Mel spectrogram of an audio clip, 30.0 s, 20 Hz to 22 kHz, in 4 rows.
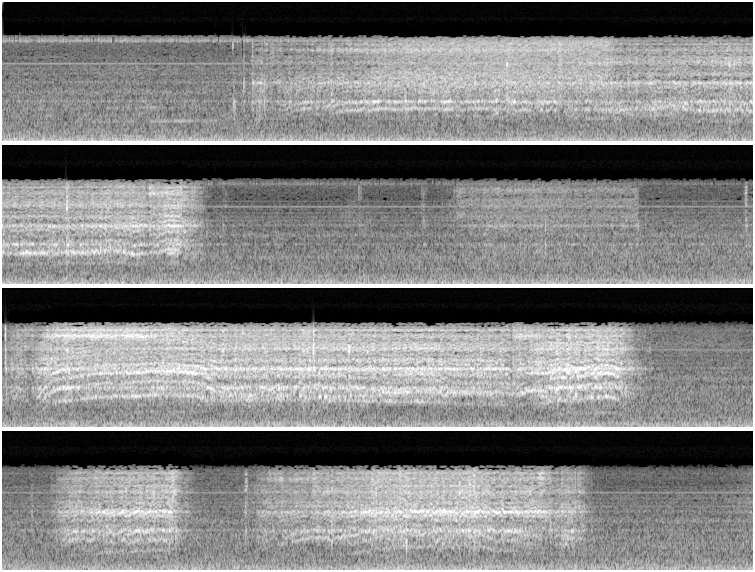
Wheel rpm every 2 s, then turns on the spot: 0, 30, 60, 60, 50, 0, 10, 40, 110, 90, 60, 20, 30, 60, 10.
12-14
